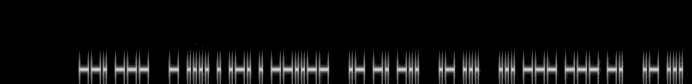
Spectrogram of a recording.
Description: Morse code, heard as a keyed tone, about 40 wpm, 700 Hz. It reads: GO THERE, AND AS SOON AS
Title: Sentences from Top 1300 Words 40wpm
